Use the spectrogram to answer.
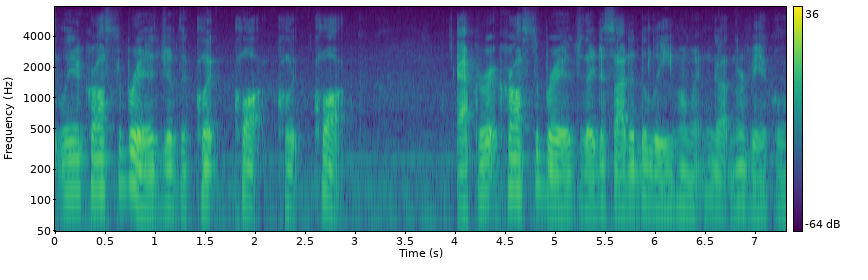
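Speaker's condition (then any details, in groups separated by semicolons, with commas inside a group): No condition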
